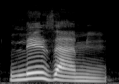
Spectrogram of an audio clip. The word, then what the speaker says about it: les amis: les idé les amis ici le S se prononce les idé les amis et maintenant je rise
